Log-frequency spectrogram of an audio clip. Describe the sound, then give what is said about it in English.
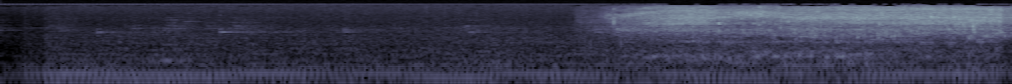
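Water runs from a tap into a bathroom sink as a steady rushing splash. About halfway through it grows louder and brighter, as if the flow were opened further, and no one speaks. “A gloved hand turns on a tap at the sink.”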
